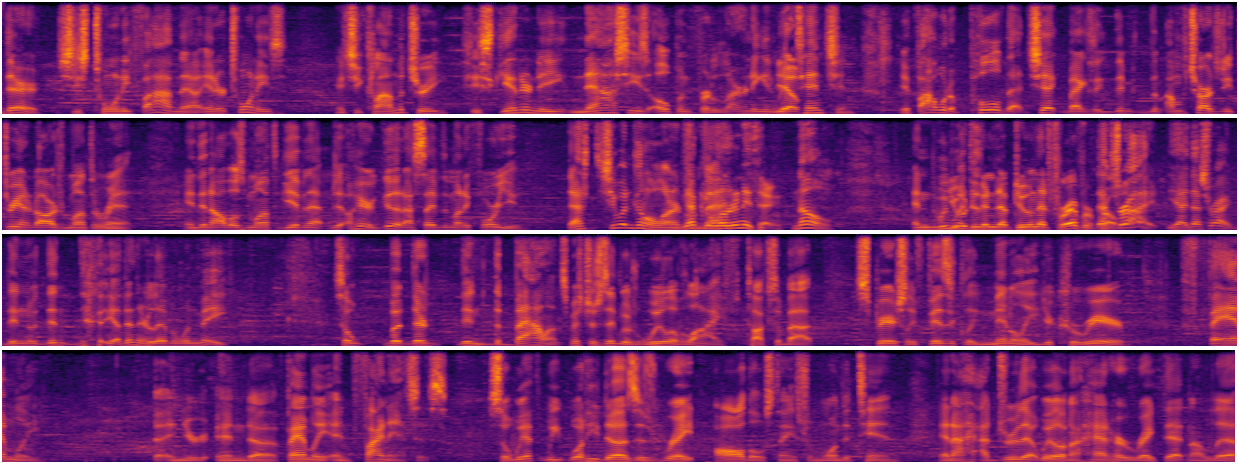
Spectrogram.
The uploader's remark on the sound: Live At Podfest 2017 Day 2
